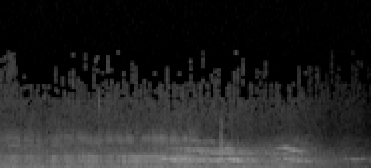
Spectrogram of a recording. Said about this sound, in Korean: …의 …에 코끼리 소리 나왔어요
